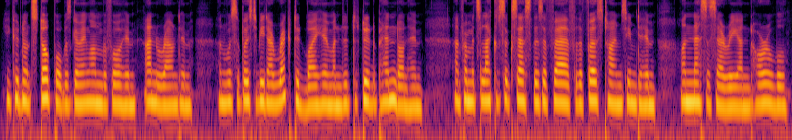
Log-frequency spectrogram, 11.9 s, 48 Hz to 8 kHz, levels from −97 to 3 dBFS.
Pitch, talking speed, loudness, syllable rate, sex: 185 Hz, 220 wpm, -18 LUFS, 5.8 syllables/s, female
